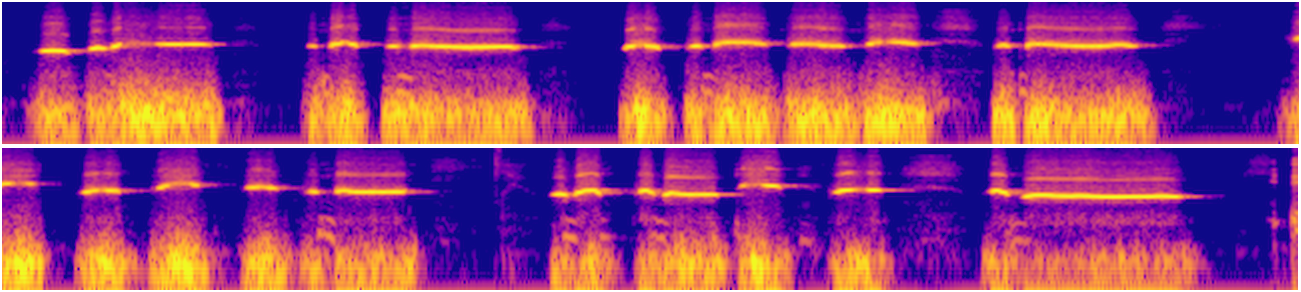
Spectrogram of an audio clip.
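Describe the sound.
A person whistles a simple children's song melody, clear and fairly loud, in short phrases of several notes separated by brief breathy pauses, with no talking.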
